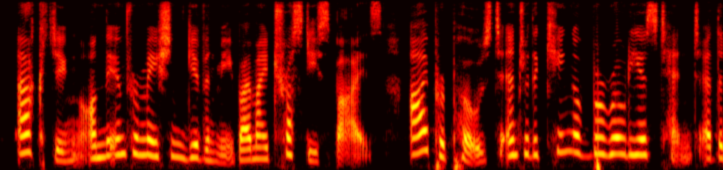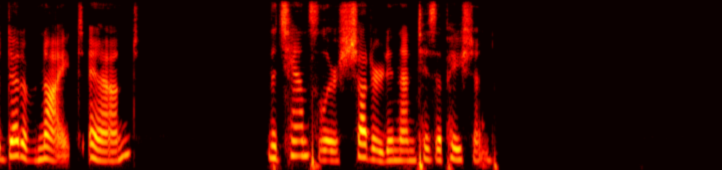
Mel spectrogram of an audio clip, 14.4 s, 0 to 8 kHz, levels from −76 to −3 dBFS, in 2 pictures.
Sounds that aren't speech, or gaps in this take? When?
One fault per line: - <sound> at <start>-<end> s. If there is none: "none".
none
